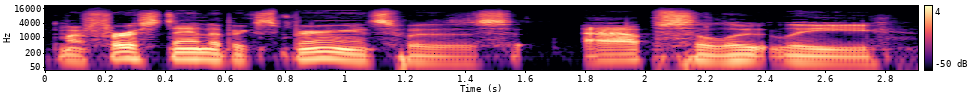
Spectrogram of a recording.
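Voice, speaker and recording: Very deep-voiced man telling stories casually. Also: normal speed, dry recording. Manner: rambling, repeats phrases. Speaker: podcast host and beginner stand-up comic. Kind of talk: casual personal storytelling.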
